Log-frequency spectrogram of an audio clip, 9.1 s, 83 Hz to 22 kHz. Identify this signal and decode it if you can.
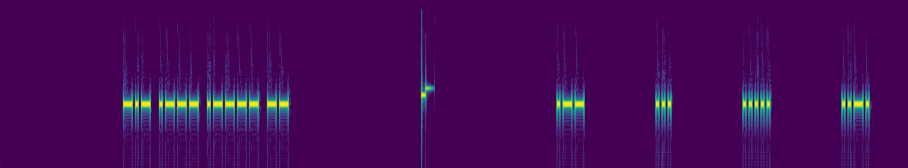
Morse code, heard as a keyed tone, about 40 wpm, spaced as for 17 wpm, 690 Hz. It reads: KJ1M WS5F
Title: USA Call Signs - 4 Characters - 8x Character Spacing - 40wpm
